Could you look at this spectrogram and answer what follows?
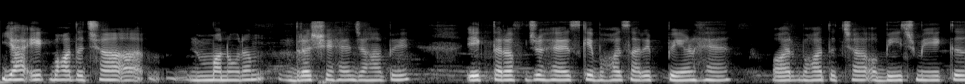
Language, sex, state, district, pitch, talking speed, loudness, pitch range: Hindi, female, Uttarakhand, Tehri Garhwal, 205 Hz, 160 wpm, -16 LUFS, 200-215 Hz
